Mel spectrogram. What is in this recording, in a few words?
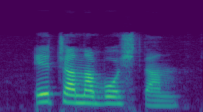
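"этша на босьтан", Komi, female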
